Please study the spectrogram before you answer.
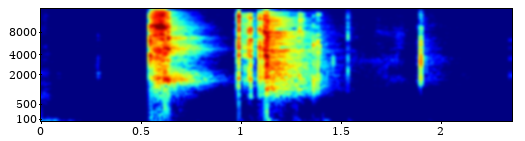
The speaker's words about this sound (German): Ich öffne jetzt eine Dose, passt auf.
